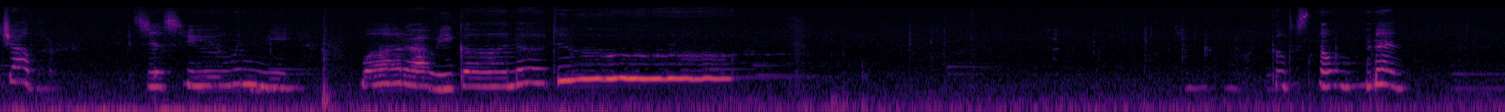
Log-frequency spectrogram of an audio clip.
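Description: A young girl talks and sings close by, with animation.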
